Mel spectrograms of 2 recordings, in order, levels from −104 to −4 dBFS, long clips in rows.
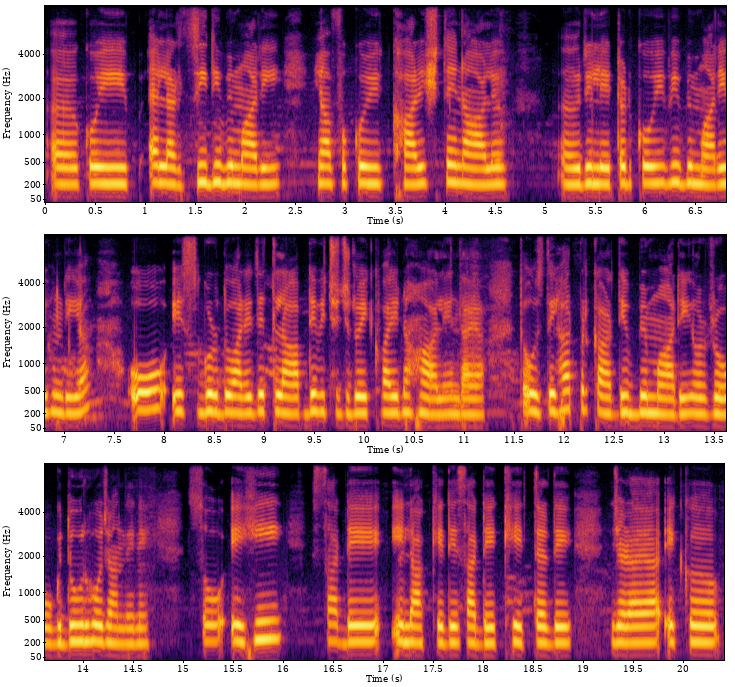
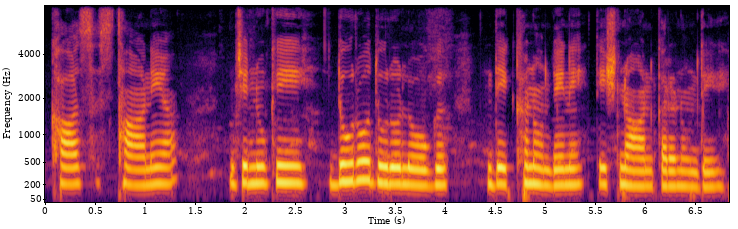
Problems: background sounds at intervals, background conversations at intervals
